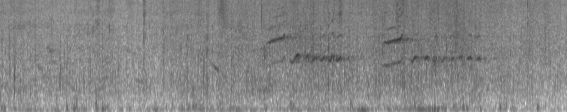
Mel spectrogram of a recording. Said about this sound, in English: A bird call, the rain falling on the soft tundra. Somehow it's like the vastness actually makes it easier to notice the details.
